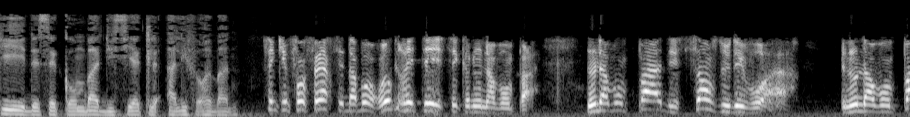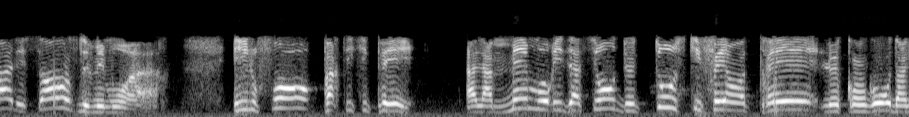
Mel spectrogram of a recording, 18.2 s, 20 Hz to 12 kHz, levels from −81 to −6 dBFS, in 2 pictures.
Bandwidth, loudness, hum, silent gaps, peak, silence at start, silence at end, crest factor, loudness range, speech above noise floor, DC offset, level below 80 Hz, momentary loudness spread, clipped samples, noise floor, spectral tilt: 8 kHz; -17 LUFS; none; none; -2 dBFS; 0 s; 0 s; 16 dB; 3 LU; 20 dB; under 0.1%; -52 dBFS; 13 LU; under 0.1%; -37 dBFS; -4 dB/octave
